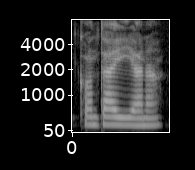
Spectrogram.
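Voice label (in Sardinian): "contaiant", female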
